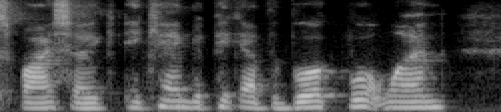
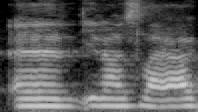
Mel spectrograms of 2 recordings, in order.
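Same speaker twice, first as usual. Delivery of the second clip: normal talking voice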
